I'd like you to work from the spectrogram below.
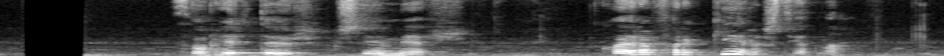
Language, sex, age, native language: Icelandic, female, 40-49, French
